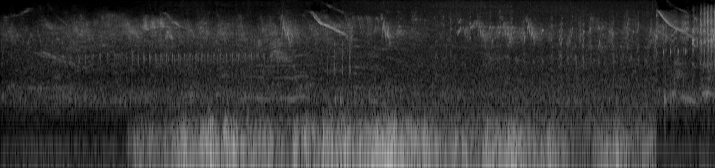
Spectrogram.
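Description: Small birds chirping and whistling, with quick sweeping whistles and a fast trill, over a low rumble that comes in about two seconds in and stops just before the end.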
